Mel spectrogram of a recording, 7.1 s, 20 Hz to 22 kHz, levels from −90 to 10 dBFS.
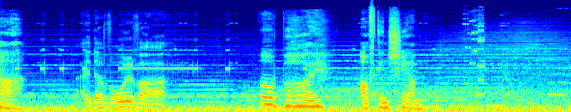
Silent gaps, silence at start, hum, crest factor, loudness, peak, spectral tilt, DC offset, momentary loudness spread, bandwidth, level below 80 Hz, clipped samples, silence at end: none; 0 s; none; 20 dB; -23 LUFS; -2 dBFS; -6 dB/octave; under 0.1%; 11 LU; 17.5 kHz; -30 dBFS; under 0.1%; 0 s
